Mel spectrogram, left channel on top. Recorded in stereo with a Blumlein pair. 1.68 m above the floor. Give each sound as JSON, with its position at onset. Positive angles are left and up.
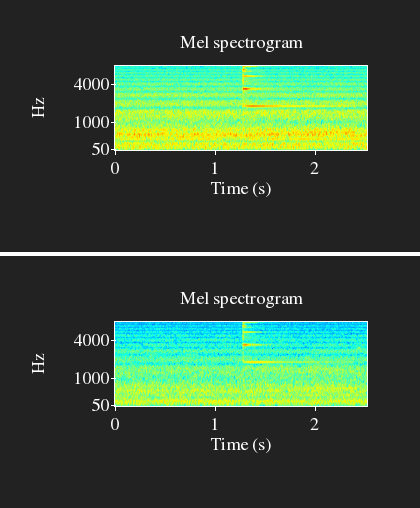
{"t": 0.0, "sound": "a fan", "azimuth_deg": 65}
{"t": 1.3, "sound": "a clink", "azimuth_deg": 20}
